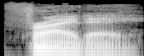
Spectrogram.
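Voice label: "friday", English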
